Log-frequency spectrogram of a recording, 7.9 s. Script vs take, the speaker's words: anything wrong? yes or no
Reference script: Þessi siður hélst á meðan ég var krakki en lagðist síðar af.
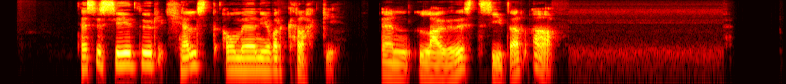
no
